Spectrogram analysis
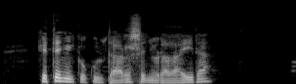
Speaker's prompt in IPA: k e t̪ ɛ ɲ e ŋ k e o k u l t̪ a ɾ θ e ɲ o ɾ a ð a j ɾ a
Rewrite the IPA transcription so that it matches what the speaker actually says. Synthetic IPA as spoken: k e t̪ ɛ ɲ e ŋ k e o k u l t̪ a ɾ s e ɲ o ɾ a ð a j ɾ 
